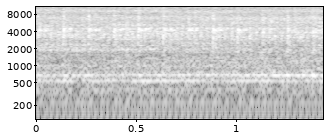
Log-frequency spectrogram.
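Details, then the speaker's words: Citroën C25 camper engine after ignition work and a choke adjustment: even, regular firing pulses at idle, no stumble or miss. The earlier misfire was probably due to ignition components; now a healthy idle. "it sounds perfect I was correct it was the ignition components probably the the coils or the wires and the uh and the actual spark"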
